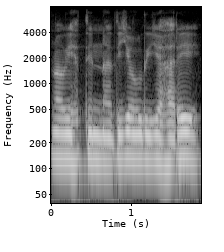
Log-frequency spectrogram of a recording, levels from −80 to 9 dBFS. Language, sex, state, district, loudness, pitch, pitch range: Chhattisgarhi, male, Chhattisgarh, Sarguja, -15 LUFS, 125 Hz, 120-130 Hz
